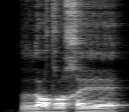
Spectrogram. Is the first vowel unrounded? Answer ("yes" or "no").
no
